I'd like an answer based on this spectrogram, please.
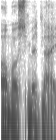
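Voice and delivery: very deep voice, sinking very low on midnight. Noting the late hour, the speaker says the word midnight in a deeper voice. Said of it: "My voice gets deeper as I say".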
